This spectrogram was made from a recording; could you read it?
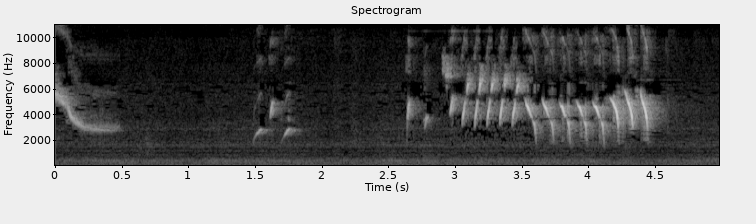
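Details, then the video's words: Pet canary singing: a few scattered rising and falling whistles, then a fast trill of bright repeated notes building in loudness for about a second and a half, over steady low background noise. "Canary wing wonders"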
